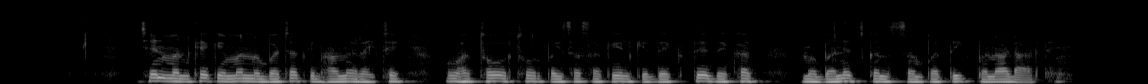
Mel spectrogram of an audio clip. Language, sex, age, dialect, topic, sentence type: Chhattisgarhi, male, 25-30, Eastern, banking, statement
